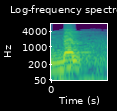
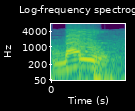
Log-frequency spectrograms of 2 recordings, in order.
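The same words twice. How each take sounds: First: The final l cuts off abruptly. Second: The final l rings on briefly. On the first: The speaker calls it wrong. "Kalau langsung mati" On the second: The speaker calls it right. "Suara enggak langsung mati tapi mengalir sedikit"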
